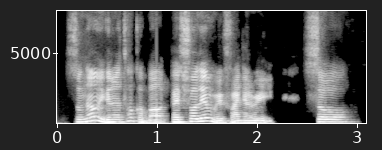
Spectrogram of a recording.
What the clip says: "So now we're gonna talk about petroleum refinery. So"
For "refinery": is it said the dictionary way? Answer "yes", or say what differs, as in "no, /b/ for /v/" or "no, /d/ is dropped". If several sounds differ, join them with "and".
no, /w/ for /ɹ/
